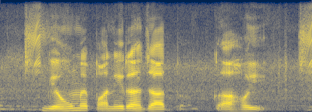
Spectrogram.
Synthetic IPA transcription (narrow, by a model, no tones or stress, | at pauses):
bjəɦũmẽpa̰ːniɾəɦd͡ʒaːt̪ | kaɦoi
